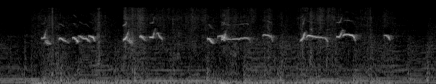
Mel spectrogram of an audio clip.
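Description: Chicks cheep and cluck in quick, high-pitched bursts that repeat throughout, with a soft steady tonal backdrop underneath and no talking.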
